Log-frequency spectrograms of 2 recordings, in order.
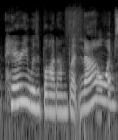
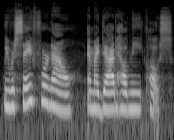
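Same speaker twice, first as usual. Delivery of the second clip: ordinary delivery, nothing marked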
